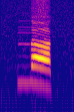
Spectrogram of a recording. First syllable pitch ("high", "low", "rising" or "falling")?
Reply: low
